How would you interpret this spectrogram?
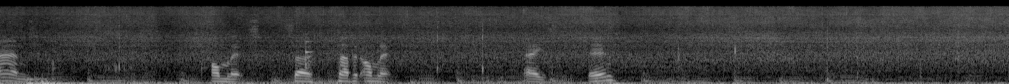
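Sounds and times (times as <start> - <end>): mushrooms sizzling in a pan: 0.0 - 10.0.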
